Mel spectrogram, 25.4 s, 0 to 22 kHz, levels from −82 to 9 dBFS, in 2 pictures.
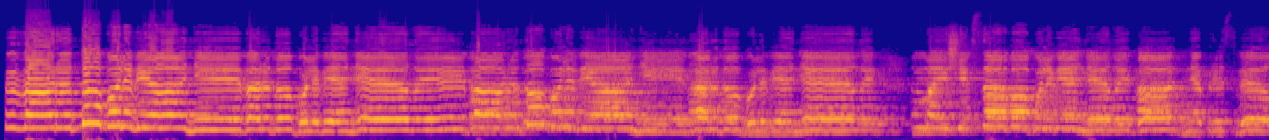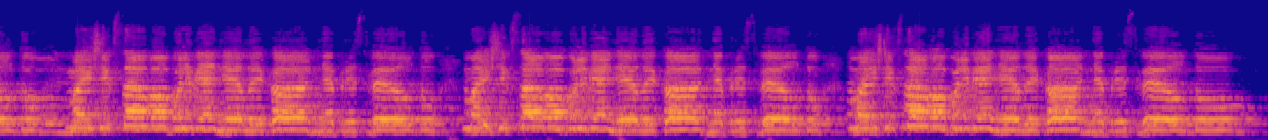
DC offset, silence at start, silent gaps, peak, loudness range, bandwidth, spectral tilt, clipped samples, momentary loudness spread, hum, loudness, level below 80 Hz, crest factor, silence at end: under 0.1%; 0.05 s; none; 0 dBFS; 6 LU; 13.5 kHz; -2.5 dB/octave; 0.2%; 13 LU; none; -13 LUFS; -58 dBFS; 14 dB; 0.15 s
